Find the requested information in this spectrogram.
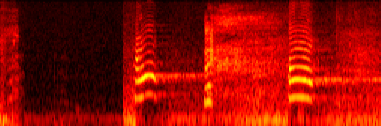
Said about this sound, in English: It's not a peacock. It's an owl.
